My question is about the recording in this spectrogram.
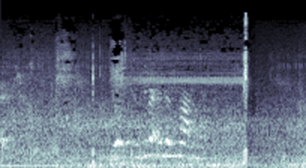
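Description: Quiet stretch of a horse's hooves falling softly on indoor-arena sand, with faint distant voices. A single sharp click comes about three and a quarter seconds in.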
